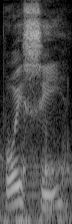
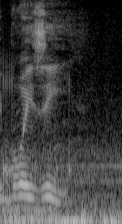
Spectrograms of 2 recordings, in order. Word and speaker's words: Boise: about boise he says the people in boise pronounce it boise and the rest of us say boise boise and it doesn't sound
